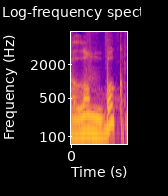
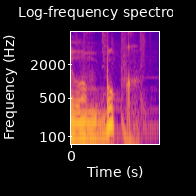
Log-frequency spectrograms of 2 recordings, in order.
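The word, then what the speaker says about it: Lombok: Ломбок, по-моему, этот проект. Я проверю, так он пишется. Ломбок. Или ломбук. Да, ломбок, я правильно вспомнил.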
